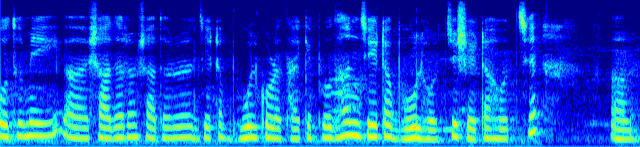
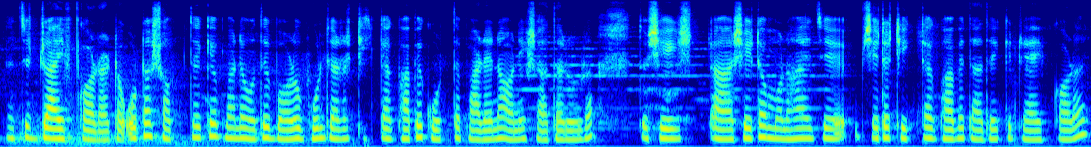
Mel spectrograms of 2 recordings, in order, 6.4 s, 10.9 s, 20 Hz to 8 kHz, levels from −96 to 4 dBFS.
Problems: constant background noise, continuous background conversations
